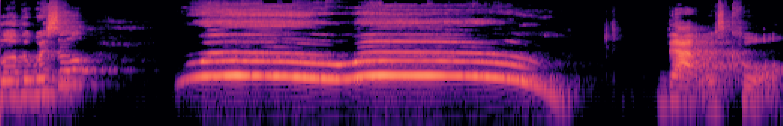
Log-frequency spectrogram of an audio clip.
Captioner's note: WOOooOOOH!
